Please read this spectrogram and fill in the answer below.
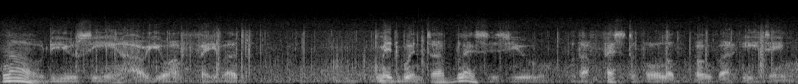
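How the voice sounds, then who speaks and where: Under loud atmospheric noise, an extremely deep male voice speaks as an ancient shaman spirit. He is ominous and proud, chanting his radio-play monologue slowly and solemnly, at times sinking toward a whisper. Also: sing-song, exaggerated voice. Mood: grim. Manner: slow, incantatory, solemn. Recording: heavy background noise and ambience.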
